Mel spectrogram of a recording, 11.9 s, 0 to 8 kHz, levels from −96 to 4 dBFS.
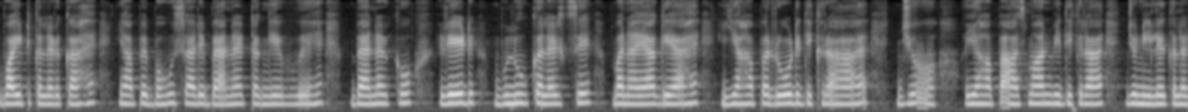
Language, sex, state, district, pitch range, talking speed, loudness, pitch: Hindi, female, Bihar, Sitamarhi, 225-240 Hz, 195 wpm, -18 LUFS, 230 Hz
